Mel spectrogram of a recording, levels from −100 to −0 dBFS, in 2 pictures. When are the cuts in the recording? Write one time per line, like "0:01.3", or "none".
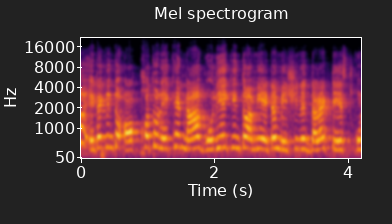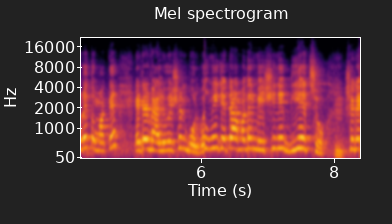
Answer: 0:06.1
